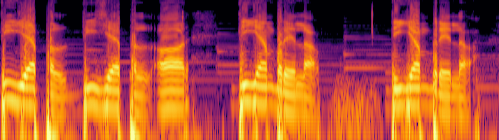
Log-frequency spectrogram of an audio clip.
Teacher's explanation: before the next word why to start the next word and the pronunciation will add a y while pronouncing the next word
